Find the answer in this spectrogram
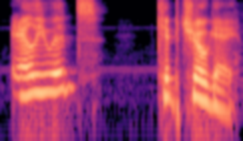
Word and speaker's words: Eliud Kipchoge: I believe it's pronounced Eliud Kipchoge.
